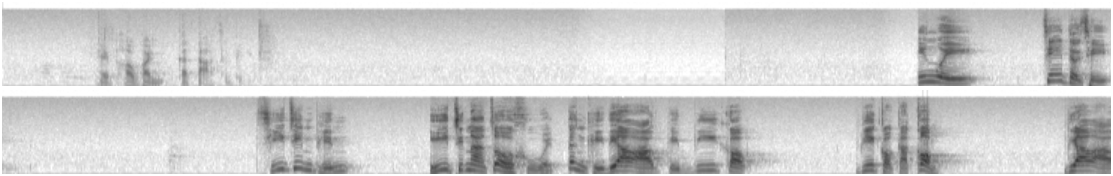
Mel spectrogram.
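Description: An elderly man speaks calmly into a microphone over a loudspeaker, with pauses.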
